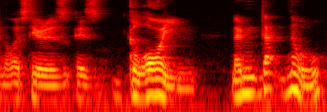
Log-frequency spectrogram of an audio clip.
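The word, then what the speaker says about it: Glóin: Owen and glowing are pronounced o in and glow in with two syllables they're not pronounced a rhyme with coin okay so while I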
